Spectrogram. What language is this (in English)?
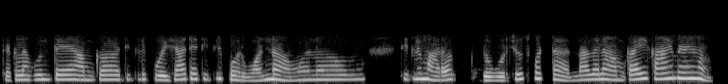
Konkani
